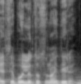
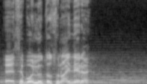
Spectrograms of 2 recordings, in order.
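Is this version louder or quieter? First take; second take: quieter; louder. First: It is spoken even more quietly, very softly. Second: It is spoken fairly softly, but still audibly loud. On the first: The speaker calls it right. "और धीरे।" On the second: The speaker calls it wrong. "धीरे बात करूं?"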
